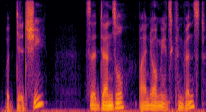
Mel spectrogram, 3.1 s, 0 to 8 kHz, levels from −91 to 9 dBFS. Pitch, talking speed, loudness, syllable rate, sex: 105 Hz, 175 wpm, -18 LUFS, 5.2 syllables/s, male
